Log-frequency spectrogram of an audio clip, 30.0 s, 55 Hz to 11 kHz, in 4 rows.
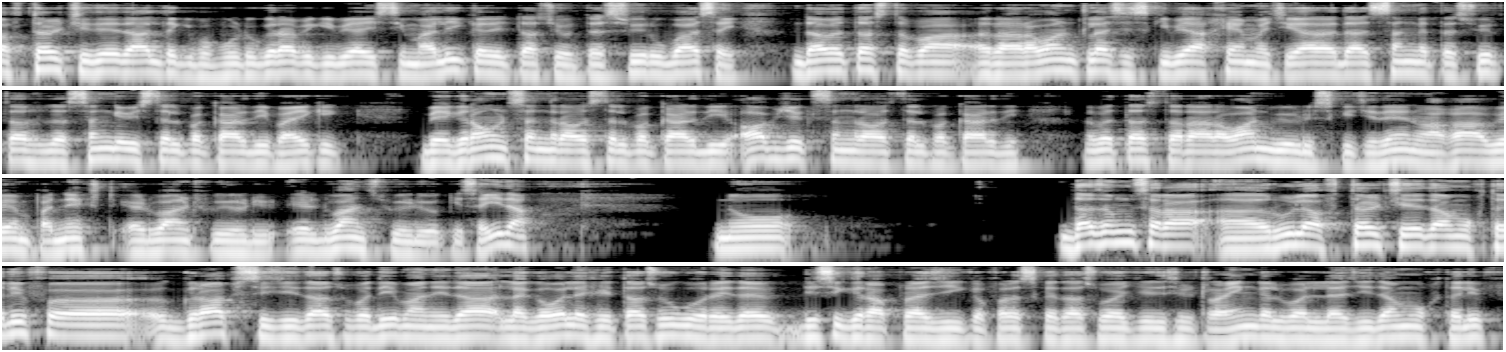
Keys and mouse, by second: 20.4-27.1 drag.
